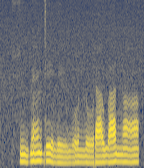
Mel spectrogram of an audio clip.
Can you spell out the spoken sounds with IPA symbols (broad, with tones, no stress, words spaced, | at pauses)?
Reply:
hĩ˧ɡ͡bɛ̃˦ ɡe˦˨le˨wo˧ no˨ɾa˧wa˦ nã˦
